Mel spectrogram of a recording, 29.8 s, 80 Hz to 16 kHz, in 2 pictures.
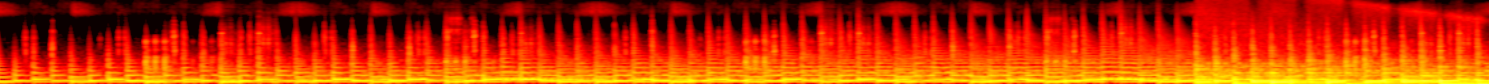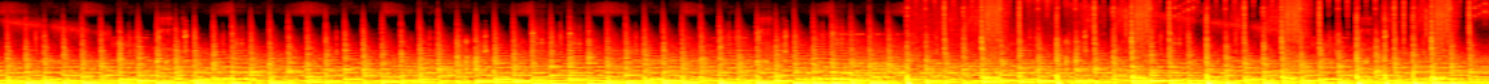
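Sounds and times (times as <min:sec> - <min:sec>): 
space station music loop: 0:00.0 - 0:29.7.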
